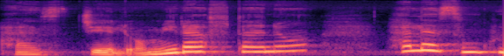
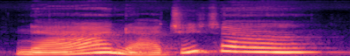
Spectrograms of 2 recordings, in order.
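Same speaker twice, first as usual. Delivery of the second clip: slow snake voice; 5 semitones higher, 5 dB louder, much slower than usual. Acted. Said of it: "پیچ و تابی خورد و گفت".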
